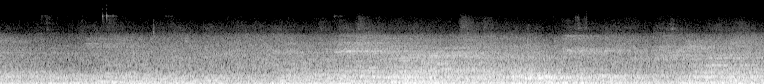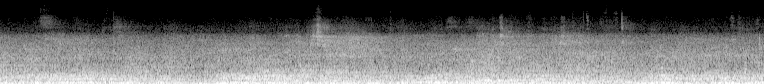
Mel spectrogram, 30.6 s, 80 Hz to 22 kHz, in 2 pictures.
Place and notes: mainz: dom - the city, the country & me: mainz cathedral
inside the cathedral (with six seconds reverberation), voices and steps
the city, the country & me: september 26, 2013
Mainz, Germany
